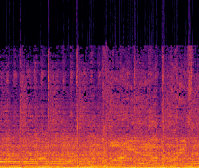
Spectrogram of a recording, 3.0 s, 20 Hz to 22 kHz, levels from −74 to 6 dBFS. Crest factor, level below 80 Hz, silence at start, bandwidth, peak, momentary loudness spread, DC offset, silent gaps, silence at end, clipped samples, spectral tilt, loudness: 6 dB; -10 dBFS; 0 s; 16.5 kHz; 0 dBFS; 1 LU; under 0.1%; none; 0 s; 1%; -4.5 dB/octave; -7 LUFS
